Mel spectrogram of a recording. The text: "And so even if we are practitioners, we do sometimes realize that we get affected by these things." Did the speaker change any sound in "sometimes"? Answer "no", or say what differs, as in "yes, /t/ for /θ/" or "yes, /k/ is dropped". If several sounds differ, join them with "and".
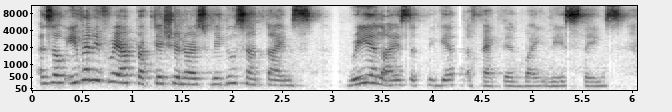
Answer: yes, /s/ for /z/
